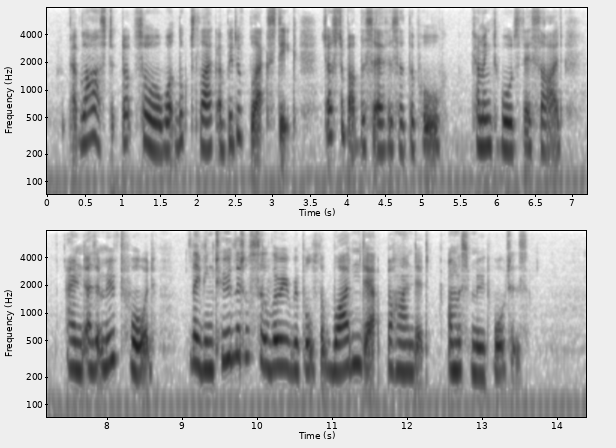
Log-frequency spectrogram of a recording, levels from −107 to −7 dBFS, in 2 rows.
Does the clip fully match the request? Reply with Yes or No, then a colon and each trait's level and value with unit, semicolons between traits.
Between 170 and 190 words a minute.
Yes: average, 175 wpm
